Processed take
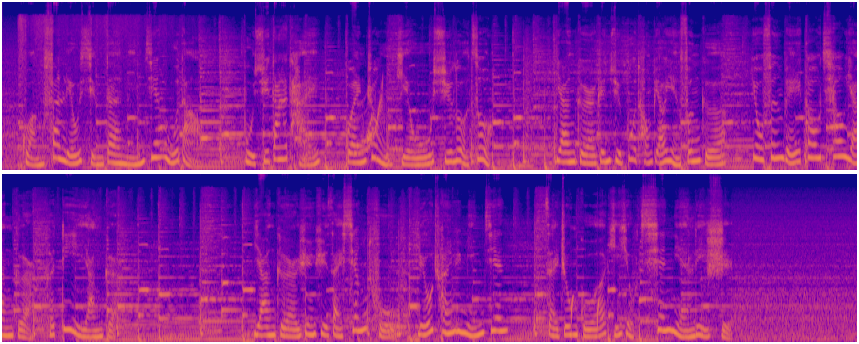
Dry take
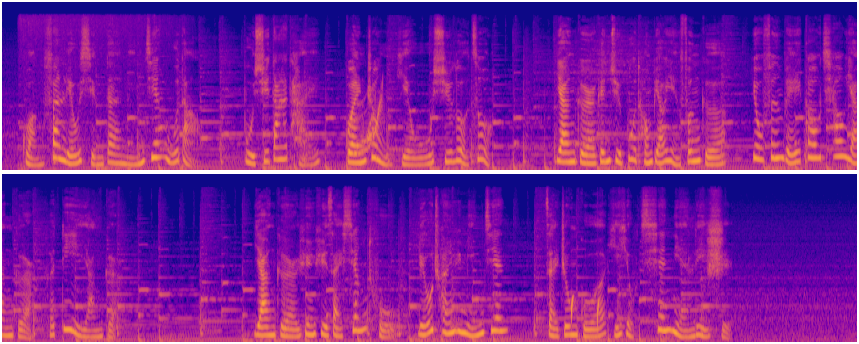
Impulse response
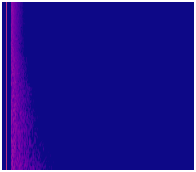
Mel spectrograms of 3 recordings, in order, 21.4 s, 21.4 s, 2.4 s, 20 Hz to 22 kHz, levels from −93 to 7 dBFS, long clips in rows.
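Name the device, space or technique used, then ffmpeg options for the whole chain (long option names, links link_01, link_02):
broadcast voice chain: -filter_complex "[0:a]highpass=frequency=75:width=0.5412,highpass=frequency=75:width=1.3066,deesser=0.75,acompressor=threshold=-30dB:ratio=4,equalizer=frequency=5400:width_type=o:width=2.7:gain=4,alimiter=level_in=4.5dB:limit=-24dB:level=0:latency=1:release=59,volume=-4.5dB,asettb=1/sr,asplit=3[link_01][link_02][link_03];[link_01]atrim=end=7.804[link_04];[link_02]atrim=start=7.8:end=8.22,asetpts=PTS-STARTPTS,afade=type=in:duration=0.004:curve=qsin,afade=type=out:start_time=0.416:duration=0.004:curve=qsin,highpass=frequency=460:poles=1[link_05];[link_03]atrim=start=8.216[link_06];[link_04][link_05]acrossfade=duration=0.004:curve1=hsin:curve2=qsin[link_07];[link_07][link_06]acrossfade=duration=0.004:curve1=qsin:curve2=hsin,volume=8dB"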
